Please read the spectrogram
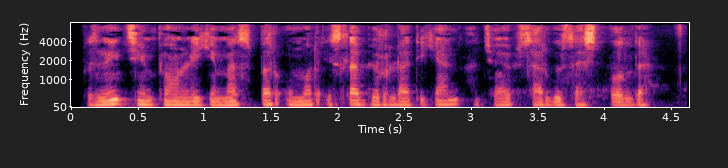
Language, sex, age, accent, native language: Uzbek, male, 19-29, Surxondaryo, Uzbek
